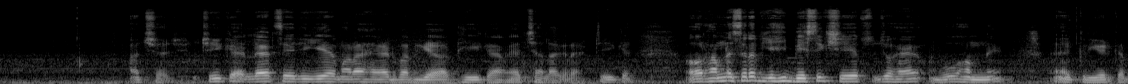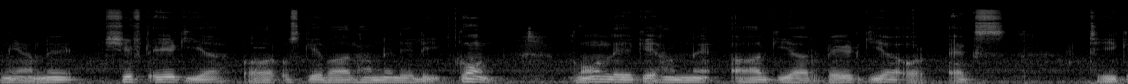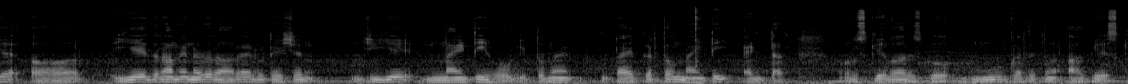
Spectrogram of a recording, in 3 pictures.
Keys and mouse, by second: 1.9-5.0 middle drag, 11.4-13.0 shift+right drag, 13.0 shift+a, 18.5 r, 32.2 drag.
